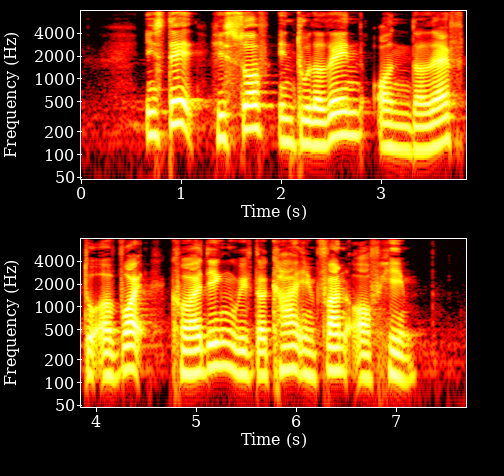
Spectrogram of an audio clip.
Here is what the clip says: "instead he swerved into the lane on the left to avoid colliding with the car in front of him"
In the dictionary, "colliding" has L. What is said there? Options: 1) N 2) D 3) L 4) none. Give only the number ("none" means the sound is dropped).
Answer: 4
